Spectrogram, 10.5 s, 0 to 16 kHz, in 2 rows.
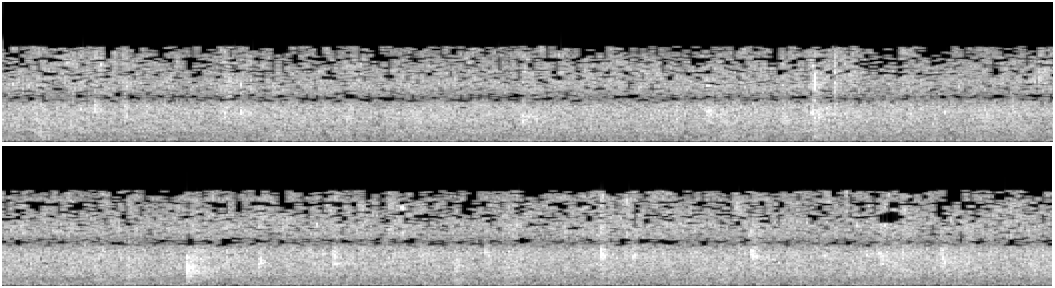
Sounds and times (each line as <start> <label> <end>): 0.0 Light-Harder Rain 10.5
